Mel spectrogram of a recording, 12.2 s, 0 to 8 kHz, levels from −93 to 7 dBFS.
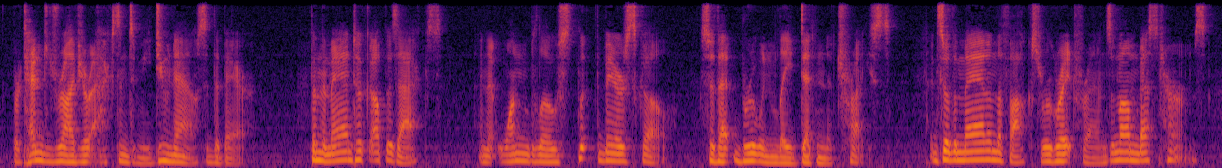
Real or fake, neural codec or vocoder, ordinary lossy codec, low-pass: real; none; Opus, 64 kbps; 7.2 kHz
